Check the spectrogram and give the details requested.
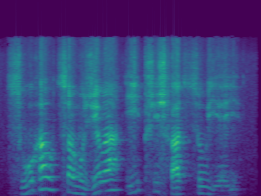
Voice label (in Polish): "przyswadcec", kurpie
